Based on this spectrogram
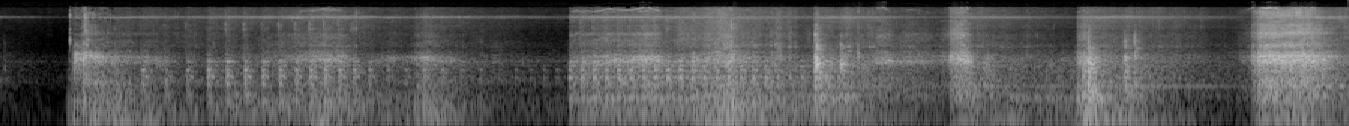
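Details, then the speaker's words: Woodturning lathe spinning a low profile hollow form blank: a repeating clunk once per turn as the blank, mounted off true center where the live center sat in resin, runs out of balance and shakes. "so this out of balance is going to make everything shake so unfortunately we've got to jump in here and fix that just enough at least"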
